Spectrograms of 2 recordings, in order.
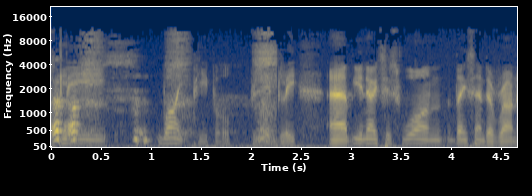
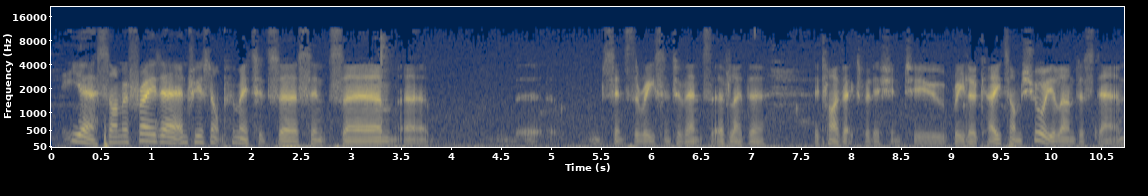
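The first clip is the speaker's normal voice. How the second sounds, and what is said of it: Put-on English accent. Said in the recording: “a white guy with an English accent”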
